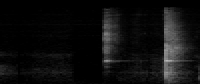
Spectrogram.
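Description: Two brief scrapes of a metal measuring spoon in a can of baking powder, about a second in and again near the end, the second louder, each with a faint ringing note.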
